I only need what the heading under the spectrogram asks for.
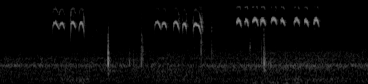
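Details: Chirping chestnut-backed chickadees on Douglas Island, Juneau, Alaska, 19 March 2020: three bursts of very high, thin chips, the first two of three or four notes each and the last a rapid run of about eight notes, with faint taps between.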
